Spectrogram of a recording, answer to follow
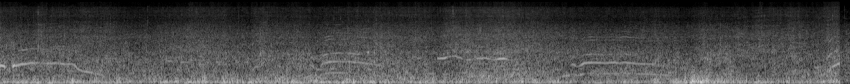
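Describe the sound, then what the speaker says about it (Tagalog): Waves wash and surge continuously around a boat off Southern Leyte, with heavy wind buffeting the microphone and faint voices in the background. "Mas malumanay daw ang alon dito."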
